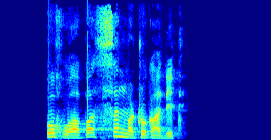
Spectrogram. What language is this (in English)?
Bateri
